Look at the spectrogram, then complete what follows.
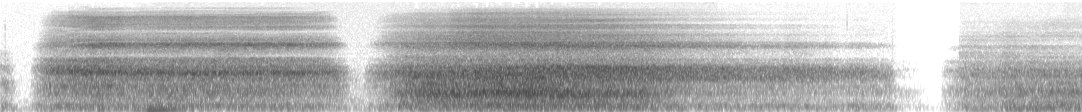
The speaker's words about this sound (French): Et quatre souffles.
